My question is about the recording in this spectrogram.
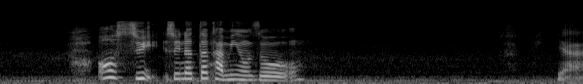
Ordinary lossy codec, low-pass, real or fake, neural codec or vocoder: none; none; real; none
